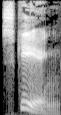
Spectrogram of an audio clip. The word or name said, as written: skiing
